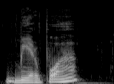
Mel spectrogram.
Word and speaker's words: mirepoix: Jmenuje se to česky, když to vyslovím teda takhle, když to vyslovím po francouzsku, tak se to jmenuje mirepoix, ale já tomu říkám polévková bonička.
